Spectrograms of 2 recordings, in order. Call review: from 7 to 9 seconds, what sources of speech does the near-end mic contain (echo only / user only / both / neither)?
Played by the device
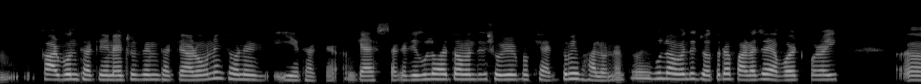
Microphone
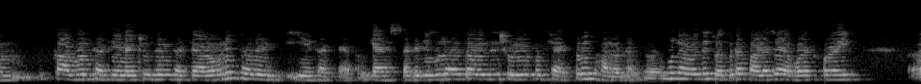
echo only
